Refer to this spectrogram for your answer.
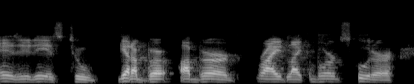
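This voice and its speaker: A man at medium pitch with an Italian accent, the sound dry and close with no echo over a quiet background. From Italy. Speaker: tech startup founder. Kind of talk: interview. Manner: halting, many fillers and restarts.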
